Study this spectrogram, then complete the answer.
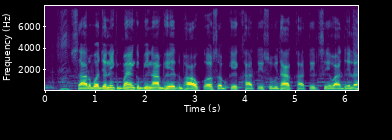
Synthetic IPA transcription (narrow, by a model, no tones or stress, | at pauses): saɾʋəd͡ʒənikbɛ̃ŋkbinabʱed̪bʱawkəsəbʱkekʰat̪iɾsubid̪ʱakʰat̪iɾseʋad̪elə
